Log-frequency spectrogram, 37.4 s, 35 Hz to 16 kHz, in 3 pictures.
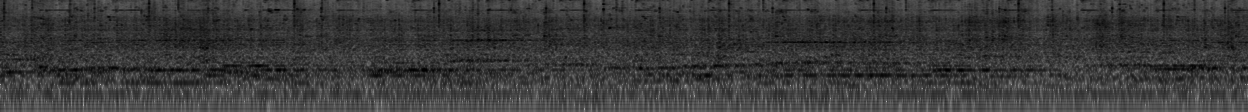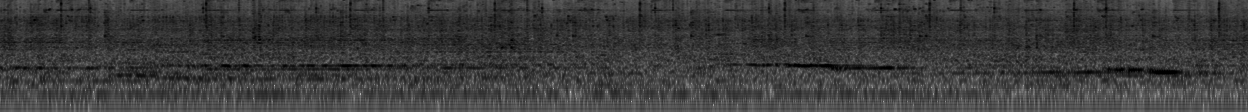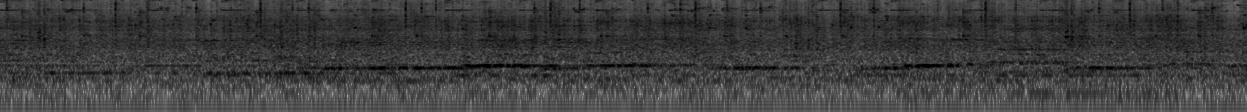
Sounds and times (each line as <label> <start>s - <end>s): small mechanical figurines that dance and pray 0.0s - 37.4s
